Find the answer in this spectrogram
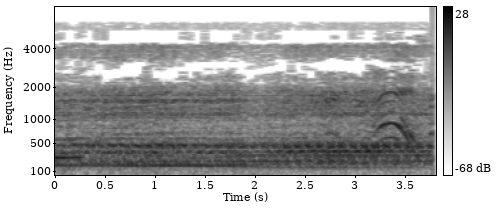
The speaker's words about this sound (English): airport about a mile from the hotel and sounding as though she was in trouble. A little trick of thinning out the mixture that I showed her. And then she'd be coming in for a landing, taxiing over to the hangar.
